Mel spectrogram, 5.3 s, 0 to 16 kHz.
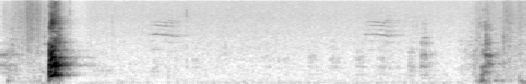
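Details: Indoors in the morning, a playful 10-year-old Golden Retriever lets out a single sharp bark, followed by a long quiet stretch and some soft, faint rustling and huffing sounds near the end.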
